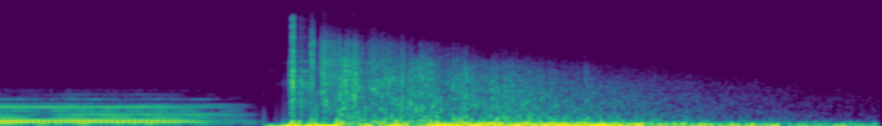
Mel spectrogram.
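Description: An ambient music drone stops about a second in, and a sudden cinematic boom hits at once. Its tail fades over about two seconds into a low rumble.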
